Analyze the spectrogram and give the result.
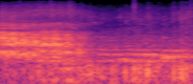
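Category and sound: animal, horse neighing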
